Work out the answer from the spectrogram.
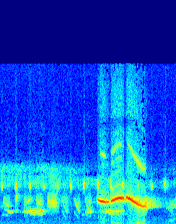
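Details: Puff-throated Babbler in a Thai national park (Khao Yai, Doi Inthanon, Doi Suthep-Pui or Chae Son), giving its normal three-tone whistle that rises then slides down, over soft churring and chuckling from the same species and a steady high ticking.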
